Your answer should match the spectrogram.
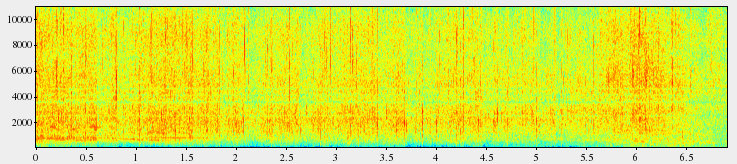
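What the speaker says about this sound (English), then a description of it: "Give yourself a big round of applause." Sustained, fairly loud audience applause at an inspirational talk event, a thick steady wash of clapping with scattered voices and cheers.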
